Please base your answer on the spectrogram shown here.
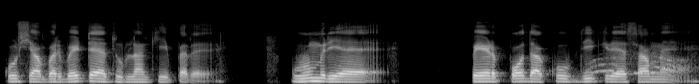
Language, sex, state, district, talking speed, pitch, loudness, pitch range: Marwari, male, Rajasthan, Nagaur, 145 wpm, 130 Hz, -17 LUFS, 125-135 Hz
